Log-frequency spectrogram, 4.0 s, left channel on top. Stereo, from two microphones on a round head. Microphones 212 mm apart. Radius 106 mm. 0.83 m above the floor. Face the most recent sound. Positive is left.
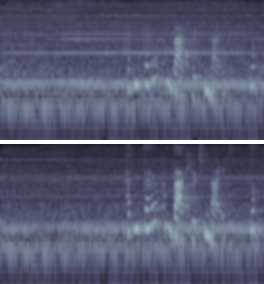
turn(degrees=-30)  # may be behind; listen again after turning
